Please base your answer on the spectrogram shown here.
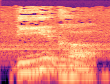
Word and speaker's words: दीर्घ: दीर्घ नहीं, दीर्घ। बोलो मेरे साथ, दीर्घ।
